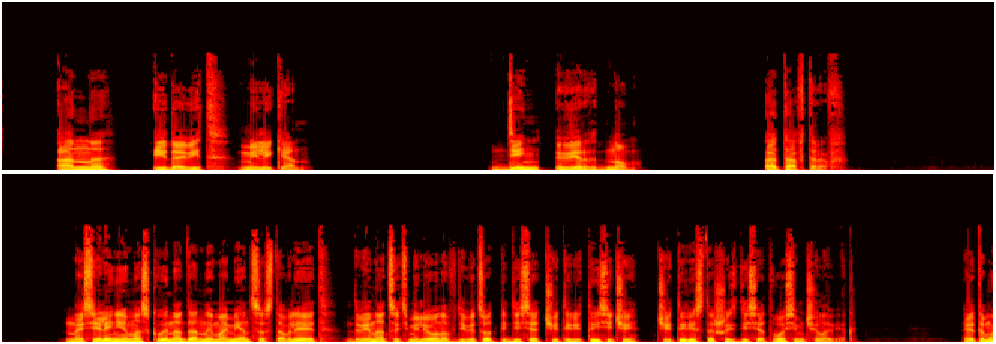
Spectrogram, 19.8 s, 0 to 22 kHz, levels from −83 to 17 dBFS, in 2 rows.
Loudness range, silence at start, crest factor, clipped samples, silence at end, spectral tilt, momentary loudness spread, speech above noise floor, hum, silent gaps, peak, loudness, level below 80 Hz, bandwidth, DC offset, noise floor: 8 LU; 0.55 s; 16 dB; under 0.1%; 0 s; -5 dB/octave; 10 LU; 59 dB; none; 3.12-4.84 s, 6.50-7.56 s; -2 dBFS; -16 LUFS; -38 dBFS; 15.5 kHz; under 0.1%; -75 dBFS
